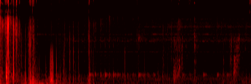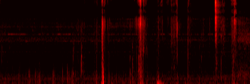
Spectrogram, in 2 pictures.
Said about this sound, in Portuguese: Sei lá, segura aí que eu vou tomar um, uma, uma água aqui, cara. Eu, eu, gosto do som da, da tampinha da garrafa abrindo.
